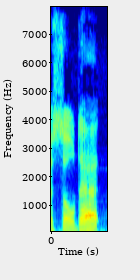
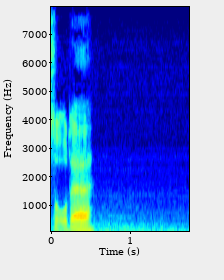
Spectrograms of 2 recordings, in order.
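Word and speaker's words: soldat: that's it's actually pronounced solder um is the French word for Soldier but obviously you're not supposed to pronounce the T because you don't really pronounce any of the endings in French like it's kind of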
